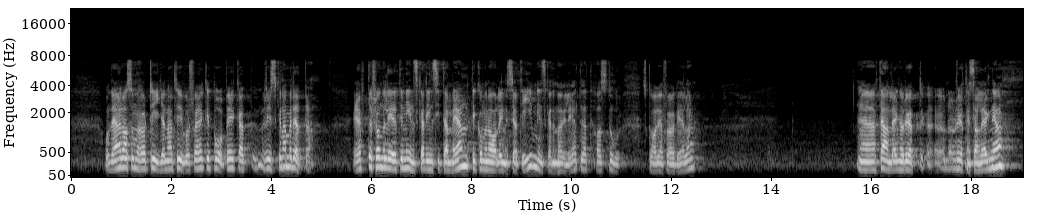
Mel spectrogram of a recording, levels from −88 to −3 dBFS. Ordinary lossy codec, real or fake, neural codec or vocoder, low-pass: MP3, 64 kbps; fake; codec, 16 kHz, 8 kbps, FreqCodec, larger model; 7.2 kHz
